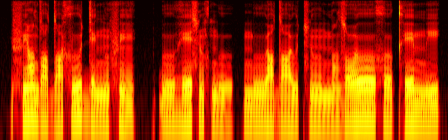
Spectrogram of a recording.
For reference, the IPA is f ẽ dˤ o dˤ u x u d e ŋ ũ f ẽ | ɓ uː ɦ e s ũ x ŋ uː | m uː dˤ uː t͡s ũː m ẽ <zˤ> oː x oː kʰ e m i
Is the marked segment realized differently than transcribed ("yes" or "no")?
no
